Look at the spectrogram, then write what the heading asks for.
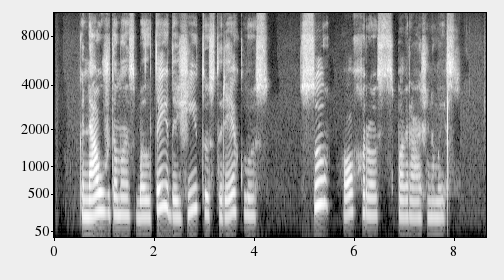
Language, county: Lithuanian, Kaunas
